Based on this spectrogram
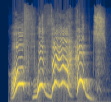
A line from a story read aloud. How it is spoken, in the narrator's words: she cried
